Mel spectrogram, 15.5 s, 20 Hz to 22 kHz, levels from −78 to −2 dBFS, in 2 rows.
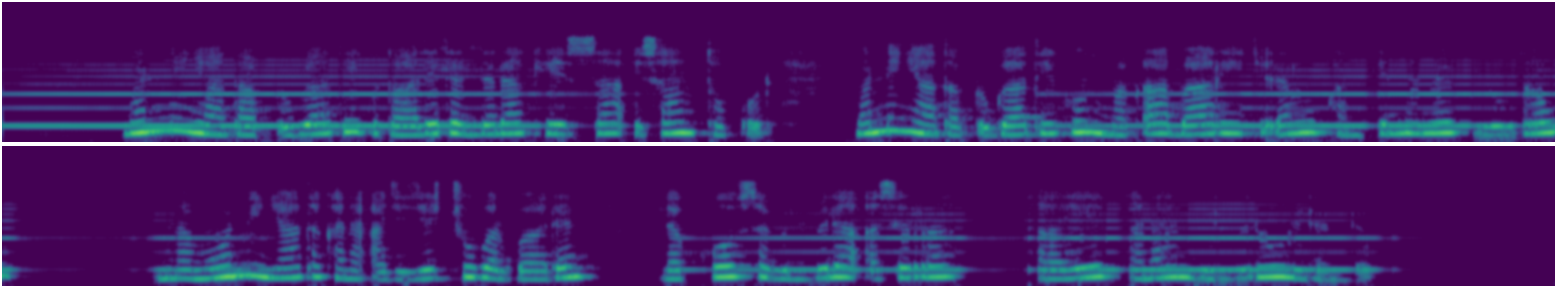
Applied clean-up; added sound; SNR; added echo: neural mask model RNNoise.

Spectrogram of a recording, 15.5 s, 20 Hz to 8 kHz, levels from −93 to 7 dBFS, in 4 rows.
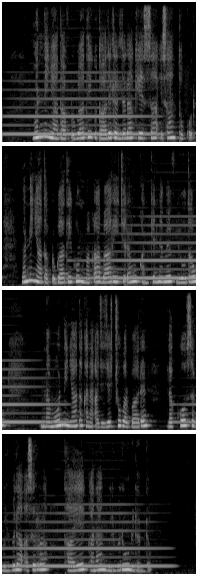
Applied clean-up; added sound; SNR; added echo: none; Wind instrument, woodwind instrument; 10 dB; none.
